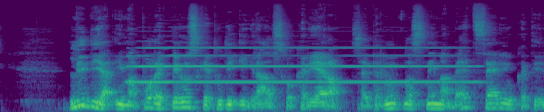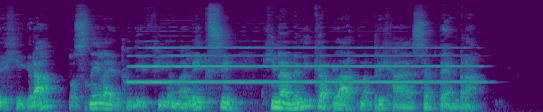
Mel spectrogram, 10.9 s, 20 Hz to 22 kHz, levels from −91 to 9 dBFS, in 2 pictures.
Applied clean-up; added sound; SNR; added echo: none; Wind instrument, woodwind instrument; 8 dB; none.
